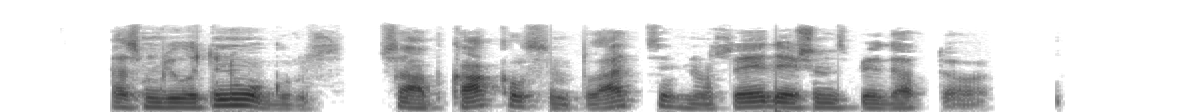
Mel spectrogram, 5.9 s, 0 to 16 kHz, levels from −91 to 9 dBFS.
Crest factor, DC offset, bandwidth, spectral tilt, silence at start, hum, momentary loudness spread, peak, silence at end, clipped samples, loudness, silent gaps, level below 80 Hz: 20 dB; under 0.1%; 7.8 kHz; -6 dB/octave; 0.55 s; none; 17 LU; 0 dBFS; 1 s; under 0.1%; -20 LUFS; 1.73-1.89 s; -52 dBFS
